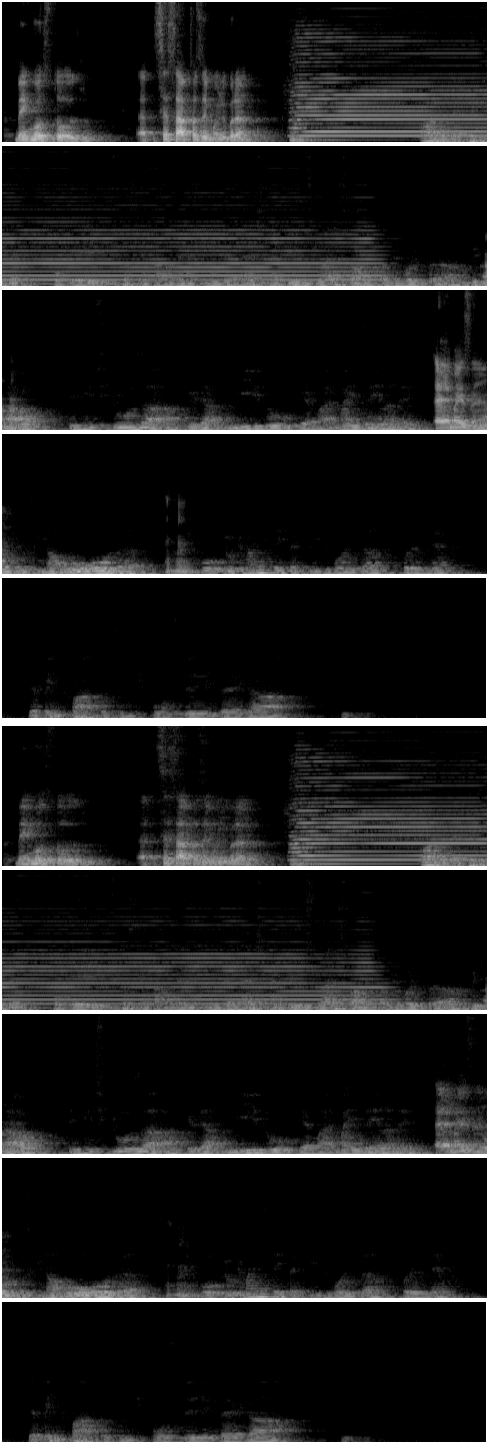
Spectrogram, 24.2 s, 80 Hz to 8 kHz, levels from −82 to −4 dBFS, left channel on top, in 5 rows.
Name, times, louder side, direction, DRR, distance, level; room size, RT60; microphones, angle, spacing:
voice 1, 0.1-0.9 1.3-2.5 2.9-3.0 9.7-9.9 14.0-14.6 16.2-16.5, left 6 dB, 85° left, 9 dB, 0.3 m, -32 dB
sound 1, 2.8-8.7, left 2 dB, 5° right, 1.2 m, -41 dB
voice 2, 4.1-5.0 5.3-10.0 10.3-13.8 14.4-15.9 16.5-19.1 19.7-22.2, left 1 dB, 70° right, -5 dB, 1.2 m, -39 dB
2.8 x 2.7 x 3.2 m, 0.78 s
head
